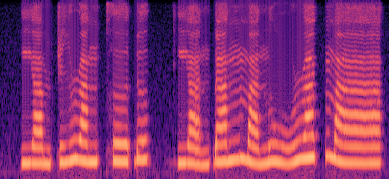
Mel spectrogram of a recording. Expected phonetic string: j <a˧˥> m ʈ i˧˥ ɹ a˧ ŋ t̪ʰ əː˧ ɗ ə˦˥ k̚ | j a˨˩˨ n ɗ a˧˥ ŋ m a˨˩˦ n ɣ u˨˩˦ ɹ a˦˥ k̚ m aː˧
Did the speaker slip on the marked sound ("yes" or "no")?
yes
